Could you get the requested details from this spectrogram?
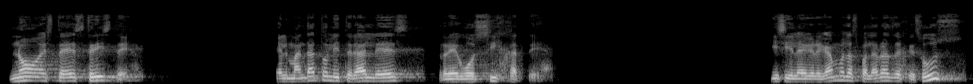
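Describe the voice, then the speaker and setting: A man's voice: a little high, darkish tone. A man preaching a sermon as pastor, emphatic, full of rhetorical questions. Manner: rhetorical questions, emphatic, acts out short quoted lines. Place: church hall. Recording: long hall reverb.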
